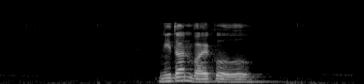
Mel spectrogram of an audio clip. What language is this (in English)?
Nepali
